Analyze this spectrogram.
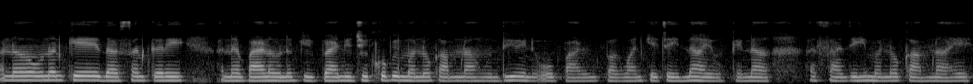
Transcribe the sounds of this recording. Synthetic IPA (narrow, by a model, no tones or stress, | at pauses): ɐnʊn̤ənɪ̆kʰed̪ɐɾʃənkɐɾe | ɐnbaːɪɽ̃ʊnkebaːɪnud͡ʑeːkobimɐnokaːmnaɦũːnd̪ijoɦɪnɪo̰paːɽbʱɐɡʋaːnkʰet͡ɕɐinaːɦjũkena | ɐsãːd͡ʑiɦimɐnokaːmnaːɦeː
